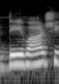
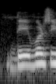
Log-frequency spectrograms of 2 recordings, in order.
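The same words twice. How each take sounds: First: देवार्षि with a long stressed "vaa"; wrong vowel demo. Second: देवर्षि with a short "var"; correct vowel demo. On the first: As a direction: say देवार्षि as "de-vaar-shi". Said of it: "देवार्षि गलत है". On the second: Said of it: "देवर्षि होता है". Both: Shown as a demonstration.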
